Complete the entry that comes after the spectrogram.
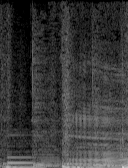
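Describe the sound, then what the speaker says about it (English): A black and white cow moos in a long, low, drawn-out call with strong harmonic tones, heard alone and clearly. "Now we have a black and white cow."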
